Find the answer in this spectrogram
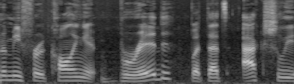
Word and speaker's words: Bride: people make fun of me for calling it bread but that's actually how you pronounce it everybody pronounce it bride pronounces it bride but it's actually bread alright guys so get it right so Brit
